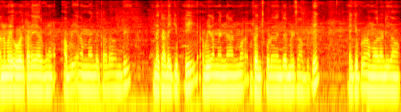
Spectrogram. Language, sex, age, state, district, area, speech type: Tamil, male, 30-45, Tamil Nadu, Thoothukudi, rural, spontaneous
